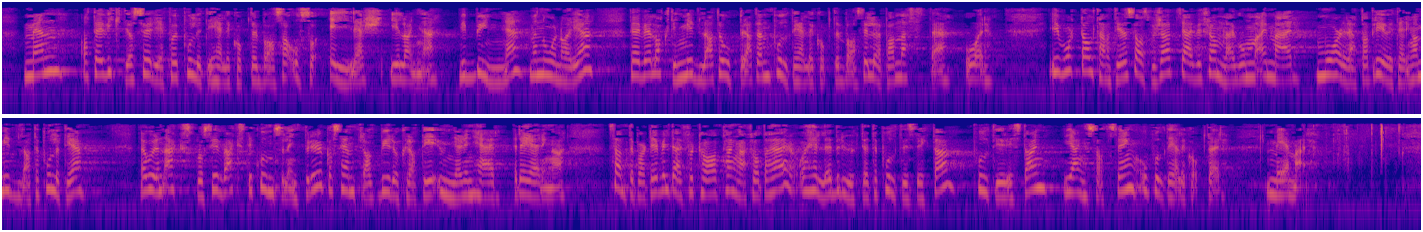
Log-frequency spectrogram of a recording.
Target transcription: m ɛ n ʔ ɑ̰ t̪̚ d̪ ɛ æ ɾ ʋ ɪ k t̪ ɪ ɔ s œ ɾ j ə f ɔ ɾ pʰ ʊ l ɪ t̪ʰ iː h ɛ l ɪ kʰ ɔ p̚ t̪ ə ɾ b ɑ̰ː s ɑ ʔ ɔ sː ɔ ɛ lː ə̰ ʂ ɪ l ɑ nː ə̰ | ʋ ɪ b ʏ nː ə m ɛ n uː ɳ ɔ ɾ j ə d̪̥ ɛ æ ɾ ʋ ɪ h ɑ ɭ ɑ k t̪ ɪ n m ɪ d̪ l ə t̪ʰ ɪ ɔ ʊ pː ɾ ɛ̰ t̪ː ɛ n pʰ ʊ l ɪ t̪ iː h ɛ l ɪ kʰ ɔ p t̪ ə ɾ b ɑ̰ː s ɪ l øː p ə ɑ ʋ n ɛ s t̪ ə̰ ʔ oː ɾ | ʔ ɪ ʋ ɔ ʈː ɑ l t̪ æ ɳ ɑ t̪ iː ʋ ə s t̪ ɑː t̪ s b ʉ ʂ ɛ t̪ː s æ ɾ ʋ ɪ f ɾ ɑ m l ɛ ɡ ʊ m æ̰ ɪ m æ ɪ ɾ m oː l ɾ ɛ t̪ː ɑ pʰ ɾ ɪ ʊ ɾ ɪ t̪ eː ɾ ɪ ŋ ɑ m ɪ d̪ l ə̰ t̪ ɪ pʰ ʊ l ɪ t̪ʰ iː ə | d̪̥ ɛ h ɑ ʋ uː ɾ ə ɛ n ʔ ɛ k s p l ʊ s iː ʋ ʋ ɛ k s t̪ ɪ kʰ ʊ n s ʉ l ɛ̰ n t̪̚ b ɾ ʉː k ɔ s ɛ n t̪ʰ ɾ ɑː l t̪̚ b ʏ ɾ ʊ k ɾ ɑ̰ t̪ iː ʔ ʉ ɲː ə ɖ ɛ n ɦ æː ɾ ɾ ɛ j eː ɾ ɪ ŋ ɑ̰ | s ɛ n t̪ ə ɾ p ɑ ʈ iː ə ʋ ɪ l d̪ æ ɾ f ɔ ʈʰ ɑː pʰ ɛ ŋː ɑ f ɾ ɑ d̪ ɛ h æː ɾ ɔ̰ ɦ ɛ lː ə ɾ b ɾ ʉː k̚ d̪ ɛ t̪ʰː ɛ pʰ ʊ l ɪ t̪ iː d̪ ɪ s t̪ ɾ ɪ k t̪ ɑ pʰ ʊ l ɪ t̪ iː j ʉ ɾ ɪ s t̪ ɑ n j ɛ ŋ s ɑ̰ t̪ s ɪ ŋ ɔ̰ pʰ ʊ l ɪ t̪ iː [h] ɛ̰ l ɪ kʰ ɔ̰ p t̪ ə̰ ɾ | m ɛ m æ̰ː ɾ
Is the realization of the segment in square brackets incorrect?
no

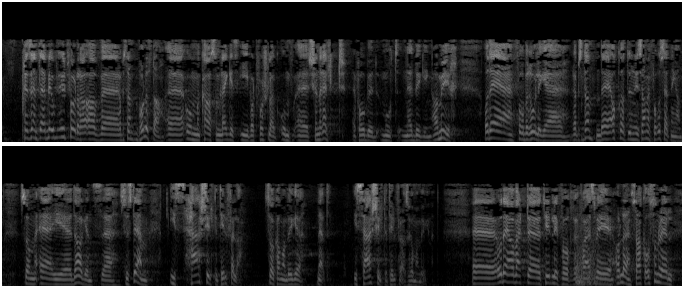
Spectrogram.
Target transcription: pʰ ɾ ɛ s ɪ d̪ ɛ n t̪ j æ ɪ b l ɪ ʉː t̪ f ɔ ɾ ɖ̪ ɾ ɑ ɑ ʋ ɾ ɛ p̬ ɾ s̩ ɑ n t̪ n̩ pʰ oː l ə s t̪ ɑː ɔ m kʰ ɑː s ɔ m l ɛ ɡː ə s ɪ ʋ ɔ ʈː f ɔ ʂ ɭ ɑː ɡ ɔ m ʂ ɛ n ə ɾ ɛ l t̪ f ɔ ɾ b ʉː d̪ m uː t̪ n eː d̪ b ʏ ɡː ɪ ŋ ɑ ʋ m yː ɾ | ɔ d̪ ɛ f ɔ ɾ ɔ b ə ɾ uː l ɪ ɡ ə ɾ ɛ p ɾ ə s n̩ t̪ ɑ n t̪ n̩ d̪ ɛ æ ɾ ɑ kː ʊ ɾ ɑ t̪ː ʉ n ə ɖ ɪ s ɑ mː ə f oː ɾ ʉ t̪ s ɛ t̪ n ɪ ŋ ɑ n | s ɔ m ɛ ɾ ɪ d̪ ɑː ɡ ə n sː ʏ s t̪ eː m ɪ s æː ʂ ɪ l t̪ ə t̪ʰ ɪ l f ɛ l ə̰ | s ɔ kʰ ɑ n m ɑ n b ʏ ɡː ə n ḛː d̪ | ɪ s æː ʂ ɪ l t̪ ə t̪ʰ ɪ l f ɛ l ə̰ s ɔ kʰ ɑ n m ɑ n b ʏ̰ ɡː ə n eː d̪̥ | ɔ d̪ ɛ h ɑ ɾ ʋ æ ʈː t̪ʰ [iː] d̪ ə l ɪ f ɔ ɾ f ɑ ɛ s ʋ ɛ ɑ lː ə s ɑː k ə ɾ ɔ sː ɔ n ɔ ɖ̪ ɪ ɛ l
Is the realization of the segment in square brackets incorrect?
yes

